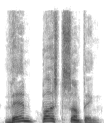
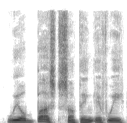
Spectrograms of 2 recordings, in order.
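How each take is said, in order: First: Higher-pitched, curt bark; barked order. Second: Said in the usual way. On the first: A narrator's reading. Wilson cutting off Manning's objection, barking. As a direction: bark it back with punch on "bust". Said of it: "barked Wilson".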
